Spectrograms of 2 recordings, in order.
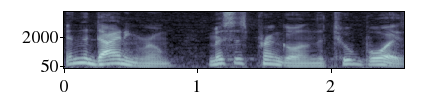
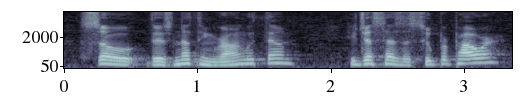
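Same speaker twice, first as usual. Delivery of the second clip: happy; 6 semitones higher, 5 dB louder than usual. Acted. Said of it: "Mister Pringle said happily".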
